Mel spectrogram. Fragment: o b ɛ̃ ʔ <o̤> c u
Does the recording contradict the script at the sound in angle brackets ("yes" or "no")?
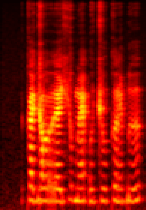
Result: no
